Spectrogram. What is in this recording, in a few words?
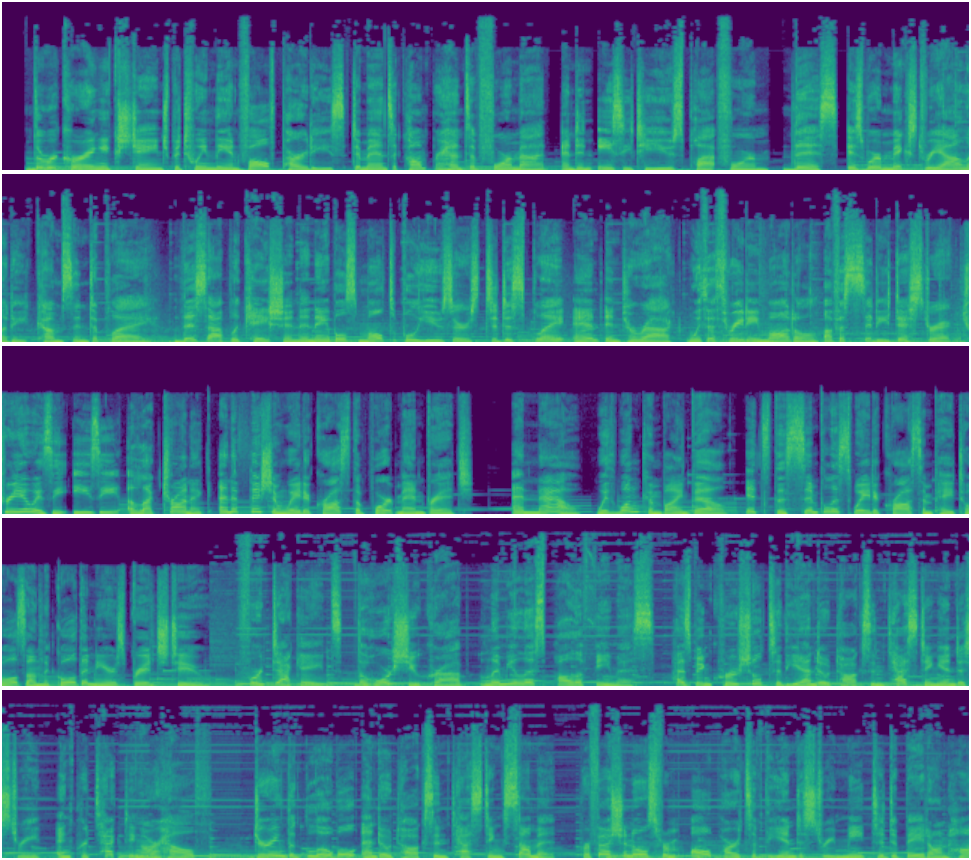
Explainer Narration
